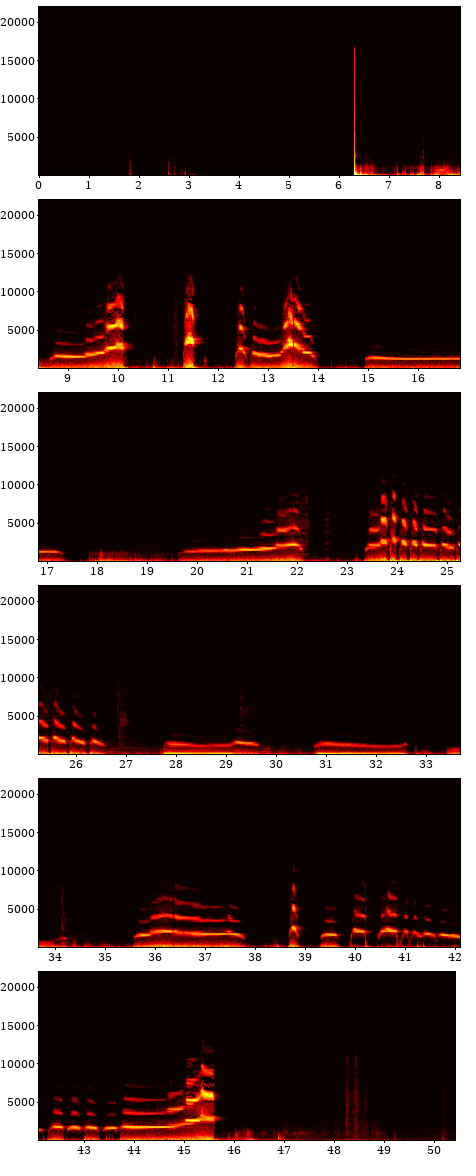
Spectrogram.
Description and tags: Recording of breathing in plastic tube.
